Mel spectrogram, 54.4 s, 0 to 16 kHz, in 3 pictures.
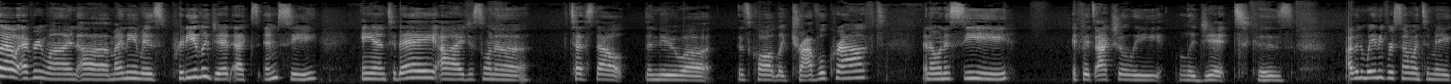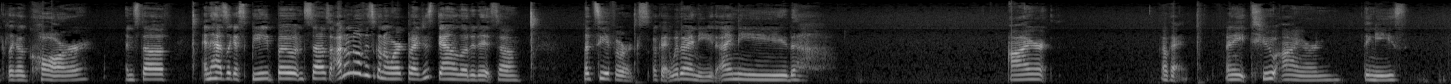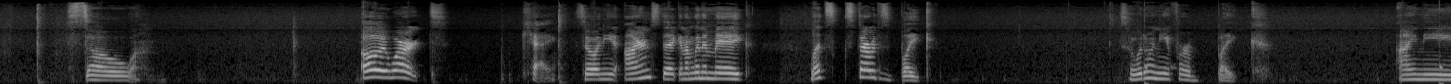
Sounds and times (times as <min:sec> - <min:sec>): Speech: 0:00.0 - 0:12.7, 0:13.4 - 0:16.2, 0:16.8 - 0:24.8, 0:25.5 - 0:28.4, 0:30.8 - 0:31.3, 0:32.6 - 0:35.7, 0:37.2 - 0:38.2, 0:40.8 - 0:41.9, 0:42.8 - 0:45.7, 0:46.4 - 0:47.9, 0:50.2 - 0:52.2, 0:53.8 - 0:54.4.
